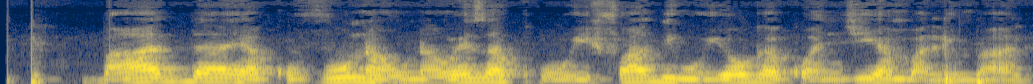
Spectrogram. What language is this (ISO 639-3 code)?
swa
